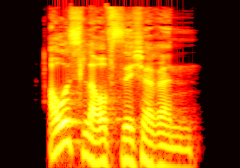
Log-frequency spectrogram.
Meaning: inflection of auslaufsicher: 1. strong genitive masculine/neuter singular 2. weak/mixed genitive/dative all-gender singular 3. strong/weak/mixed accusative masculine singular 4. strong dative plural
- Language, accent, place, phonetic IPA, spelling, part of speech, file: German, Germany, Berlin, [ˈaʊ̯slaʊ̯fˌzɪçəʁən], auslaufsicheren, adjective, De-auslaufsicheren.ogg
